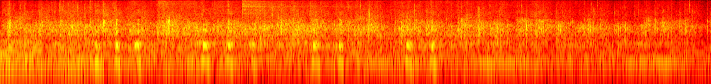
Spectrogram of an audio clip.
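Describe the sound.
An audience claps steadily for several seconds, a dense, continuous patter of many hands with a few raised voices and murmurs mixed in beneath.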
